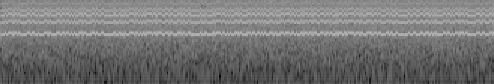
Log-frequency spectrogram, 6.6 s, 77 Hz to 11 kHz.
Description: Two-tone teleprinter signal, about 170 Hz shift.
